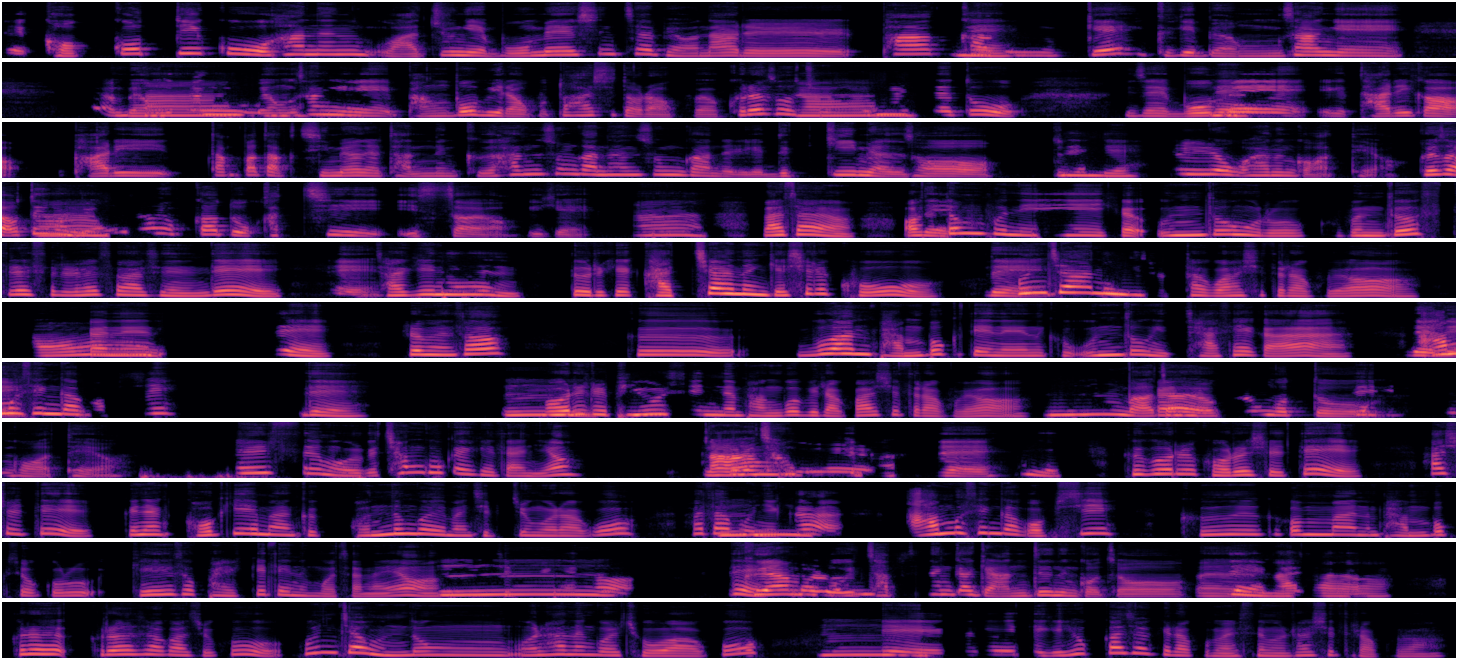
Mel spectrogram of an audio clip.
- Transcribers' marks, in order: tapping; other background noise
- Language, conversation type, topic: Korean, podcast, 일 끝나고 진짜 쉬는 법은 뭐예요?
